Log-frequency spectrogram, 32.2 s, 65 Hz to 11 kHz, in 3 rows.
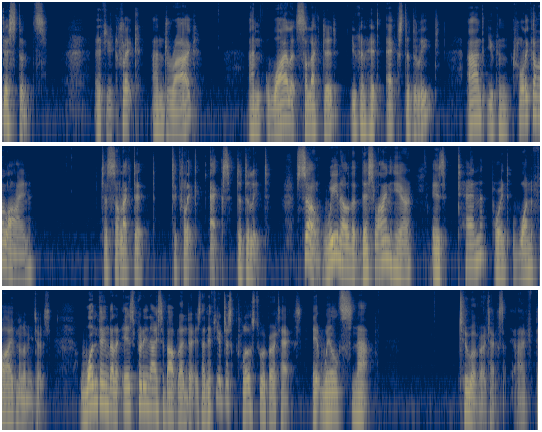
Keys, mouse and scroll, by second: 14.8 x, 31.6 scroll up 1.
